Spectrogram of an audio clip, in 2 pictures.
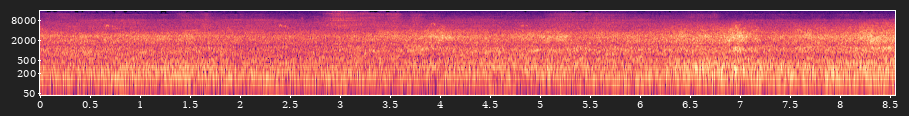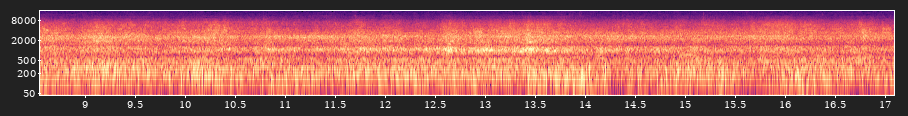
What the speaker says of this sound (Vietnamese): Còn đây là một chiếc Gulfstream G700 thực hiện chặng bay từ Phú Quốc về đến sân bay Tân Sơn Nhất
